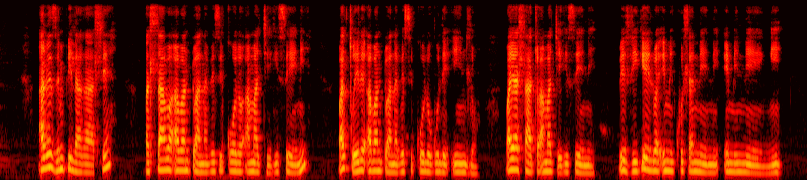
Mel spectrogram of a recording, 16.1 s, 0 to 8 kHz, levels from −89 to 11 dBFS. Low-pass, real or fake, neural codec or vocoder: 7.2 kHz; real; none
